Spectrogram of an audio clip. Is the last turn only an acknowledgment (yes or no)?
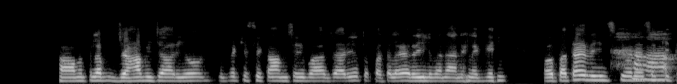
yes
